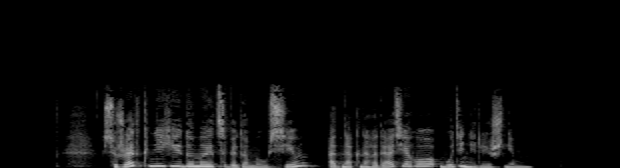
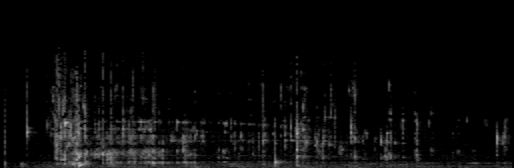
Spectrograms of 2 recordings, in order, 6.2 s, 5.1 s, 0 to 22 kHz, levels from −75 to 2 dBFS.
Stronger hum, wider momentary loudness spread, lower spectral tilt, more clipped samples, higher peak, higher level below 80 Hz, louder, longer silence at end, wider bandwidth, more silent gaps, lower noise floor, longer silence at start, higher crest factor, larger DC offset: neither; second, 10 LU vs 19 LU; first, -3.5 dB/octave vs 0.5 dB/octave; neither; about the same, -10 dBFS vs -8 dBFS; about the same, -80 dBFS vs -78 dBFS; first, -27 LUFS vs -34 LUFS; first, 0.9 s vs 0 s; second, 11.5 kHz vs 15.5 kHz; neither; first, -81 dBFS vs -56 dBFS; first, 0.7 s vs 0.2 s; second, 18 dB vs 28 dB; neither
